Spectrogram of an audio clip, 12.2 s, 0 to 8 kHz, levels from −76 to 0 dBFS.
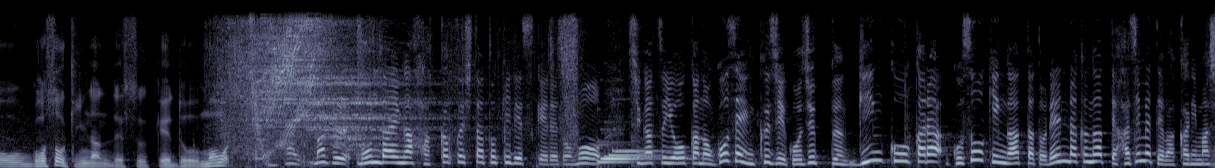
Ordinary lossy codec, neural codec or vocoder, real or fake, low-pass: none; none; real; 7.2 kHz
